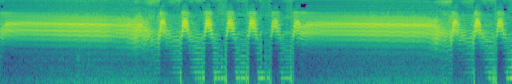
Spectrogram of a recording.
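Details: Summer cicada chorus in the forest of Galsan Park, Mokdong, Yangcheon-gu, Seoul: a steady high shrill hiss fills the background, then a loud burst of rhythmic throbbing pulses, about two or three per second, starts after three seconds and returns near the end.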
